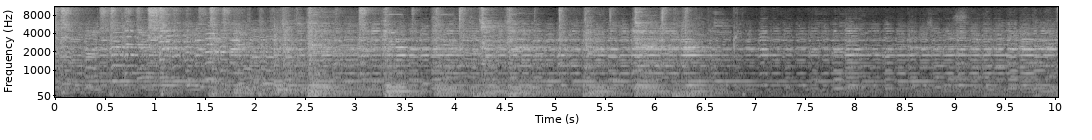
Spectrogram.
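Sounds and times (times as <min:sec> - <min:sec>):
drums: 0:00.0 - 0:07.0
acoustic guitar: 0:00.0 - 0:07.1
fiddles bowing: 0:00.0 - 0:10.0.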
